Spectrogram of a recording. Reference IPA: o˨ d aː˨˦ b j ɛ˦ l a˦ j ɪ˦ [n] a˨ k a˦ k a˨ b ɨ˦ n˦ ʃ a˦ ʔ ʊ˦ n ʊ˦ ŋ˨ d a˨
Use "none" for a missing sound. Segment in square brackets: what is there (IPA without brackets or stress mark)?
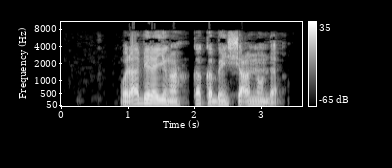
ŋ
